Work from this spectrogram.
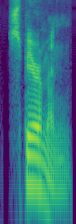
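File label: "spearman", American English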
